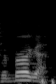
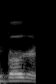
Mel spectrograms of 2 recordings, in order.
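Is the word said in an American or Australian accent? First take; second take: Australian; American. First: It is said in an Australian accent. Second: It is said in an American accent. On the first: The speaker calls it right. "it's a burger" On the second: The speaker calls it wrong. "You don't say burger"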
